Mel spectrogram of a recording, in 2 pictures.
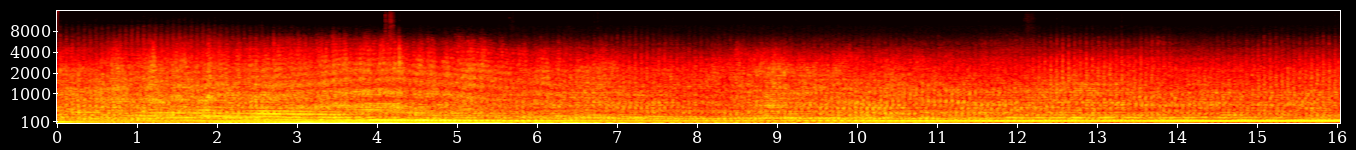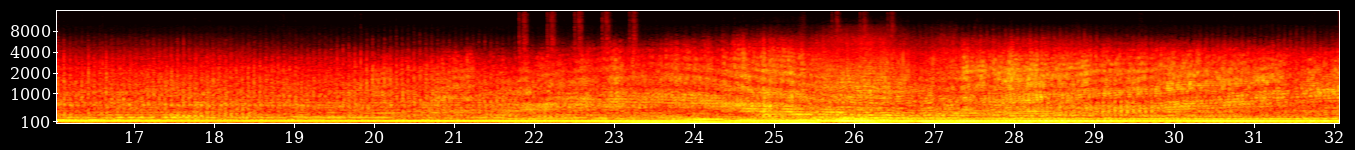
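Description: Pitts Special S-2A aerobatic biplane's engine and propeller running at power as it flies aerobatics overhead, the note shifting in pitch as it manoeuvres and passes. It swells louder about four seconds in and again near the end.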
